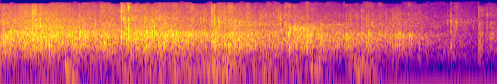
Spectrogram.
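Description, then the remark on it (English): A crowd applauds steadily, a dense wash of many hands clapping at a fairly loud, even level that eases off slightly toward the end. “Give her a big round of applause, everybody.”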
